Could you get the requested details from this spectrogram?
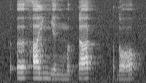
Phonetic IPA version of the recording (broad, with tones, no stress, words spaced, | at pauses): ʔəː˧ha˧j ɲe˨˩ŋmə˨˩p̚ɗa˦˥k̚ | ɗɔ˨˦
